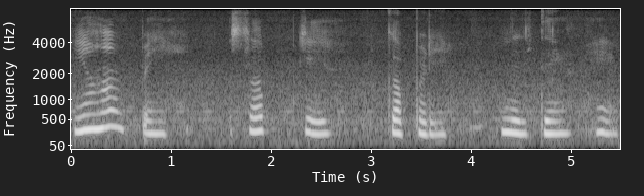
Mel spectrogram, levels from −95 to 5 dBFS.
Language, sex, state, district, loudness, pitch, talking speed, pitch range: Hindi, female, Madhya Pradesh, Dhar, -17 LUFS, 240 Hz, 75 wpm, 230-270 Hz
